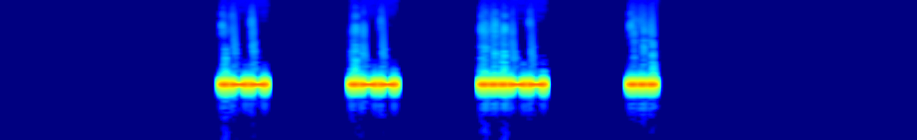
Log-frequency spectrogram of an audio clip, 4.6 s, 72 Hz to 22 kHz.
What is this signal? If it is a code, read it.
Morse code, heard as a keyed tone, about 50 wpm, spaced as for 17 wpm, 700 Hz. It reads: WW3S
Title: USA Call Signs - 6x Character Spacing - 50wpm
